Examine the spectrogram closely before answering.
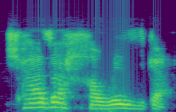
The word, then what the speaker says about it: Chassahowitzka: It's spelled Chashahowizka. Chassahowitzka.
